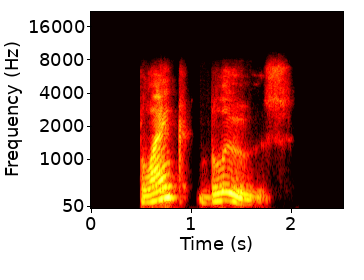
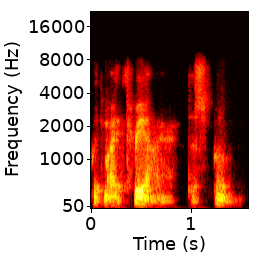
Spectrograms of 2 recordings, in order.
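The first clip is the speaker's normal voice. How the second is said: hushed, much lower golf broadcast murmur; golf commentator; 11 semitones lower, 5 dB quieter than usual. Acted. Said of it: "That's my golf voice".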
